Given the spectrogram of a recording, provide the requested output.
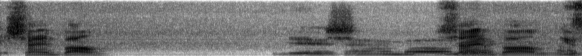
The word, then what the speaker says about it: Shienbaum: Shienbaum.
